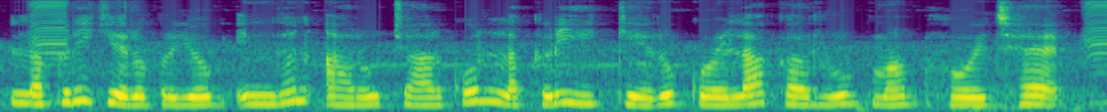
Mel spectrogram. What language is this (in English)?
Maithili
